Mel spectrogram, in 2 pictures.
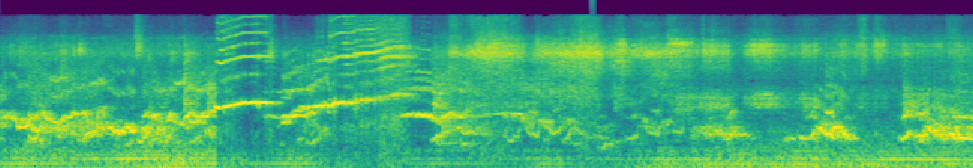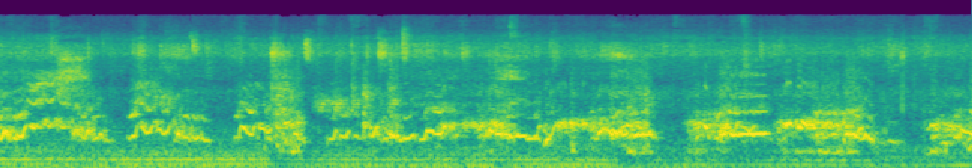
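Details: Guinea pigs give a pair of sharp rising whistled squeals near the start, then a steady chain of short, buzzy squeaks at an even pace, set against a low constant hum.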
